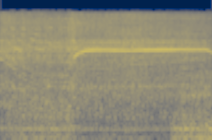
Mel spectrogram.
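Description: An HLS bolt is power-driven straight through a board into a wall with no pre-drilled hole. A steady, loud drill whine runs throughout, with the pitch stepping up partway.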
